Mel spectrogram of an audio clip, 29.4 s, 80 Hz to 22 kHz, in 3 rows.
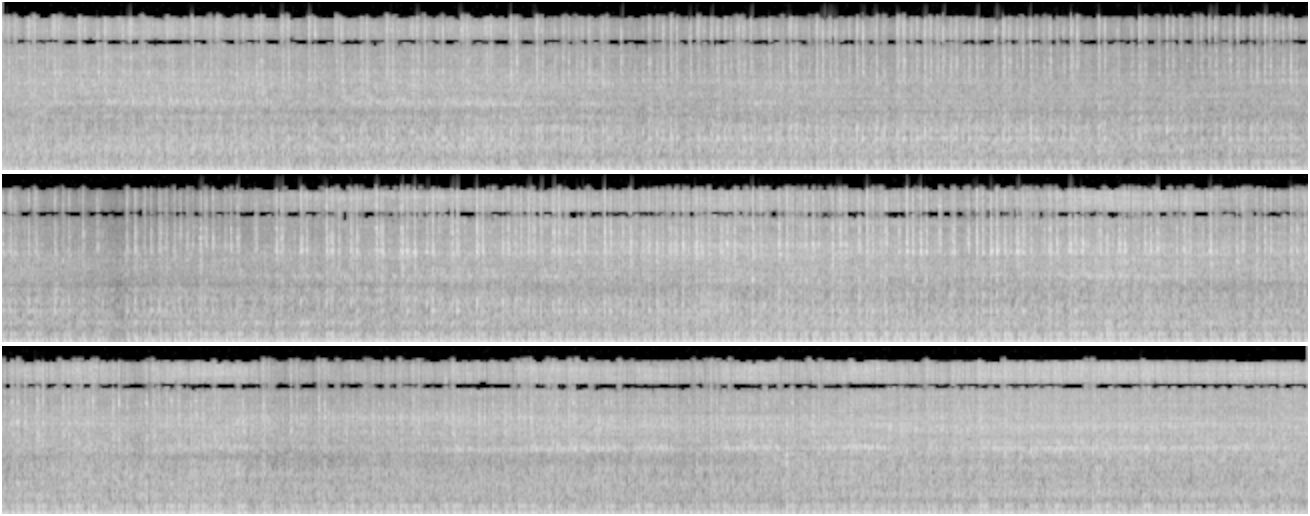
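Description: Buell XB12S Lightning's air-cooled V-twin engine idling steadily.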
